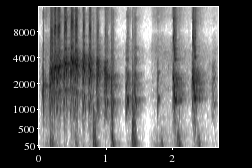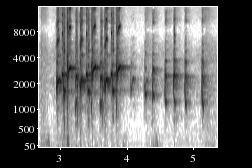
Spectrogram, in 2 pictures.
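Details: Yellow-vented bulbul singing in a way said to provoke rivals: harsh, broad chattering notes with low thumps at first, then a quicker string of clear, bubbly chirps that ends in scattered single notes.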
